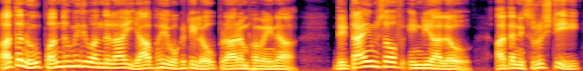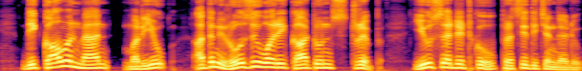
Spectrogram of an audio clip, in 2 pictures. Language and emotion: Telugu, neutral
